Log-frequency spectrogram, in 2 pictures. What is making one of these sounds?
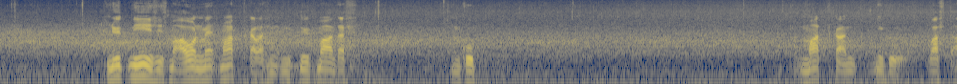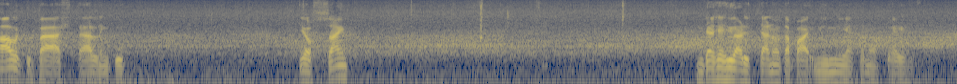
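A man talks calmly and close by, outdoors.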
